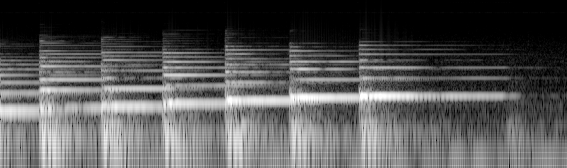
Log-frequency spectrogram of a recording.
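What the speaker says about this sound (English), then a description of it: "It has a set of white notes, which sound like this." Six single piano notes struck one after another at an even, moderate pace, each rising slightly in pitch and ringing into the next, closely recorded with no voices.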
